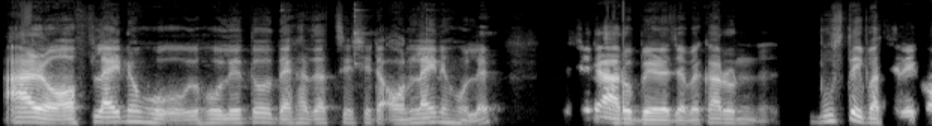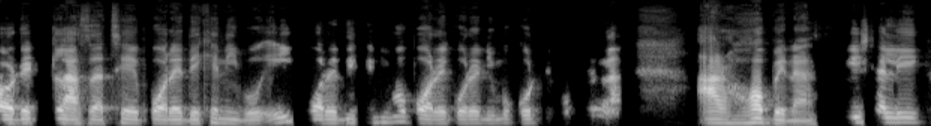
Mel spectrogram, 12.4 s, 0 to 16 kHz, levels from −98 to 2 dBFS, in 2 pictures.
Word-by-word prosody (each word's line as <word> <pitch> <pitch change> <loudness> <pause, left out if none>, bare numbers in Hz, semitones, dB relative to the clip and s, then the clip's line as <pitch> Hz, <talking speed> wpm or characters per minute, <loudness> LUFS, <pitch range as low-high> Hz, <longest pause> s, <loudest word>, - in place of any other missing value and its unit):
আর 140 - +11 0.3
অফলাইনে 140 +6 +2
হ - - -2 0.4
হলে 115 0 0
তো 135 - -1
দেখা 115 +2 -2
যাচ্ছে 115 +2 -6
সেটা 120 - -4
অনলাইনে 130 +4 0
হলে, - - -4 0.6
সেটা 485 0 0
আরও 115 0 +5
বেড়ে 100 -1 +5
যাবে। - - 0
কারণ 115 -2 +1 0.6
বুঝতেই 165 +1 +1
পারছেন - - -1
রেকর্ডেড - - +2
ক্লাস - - +3
আছে, - - -7 0.2
পরে 105 -1 +1
দেখে 120 +4 -7
নিব। 100 -2 -11 0.2
এই 140 - -4
পরে 110 -1 0
দেখে 115 - -11
নিব, 140 +3 -11 0.2
পরে 110 0 +1
করে 110 0 -2
নিব 105 +1 -14
করতে, 465 - -8
করতে - - -24
না, - - -1 0.6
আর 110 - +6 0.2
হবে 125 -5 +4
না, 85 - -3 0.2
স্পেশালি 135 -1 -4
115 Hz, 180 wpm, -22 LUFS, 110-135 Hz, 0.6 s, আর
